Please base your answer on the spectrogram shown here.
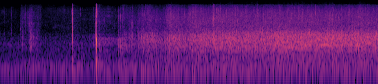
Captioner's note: applause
